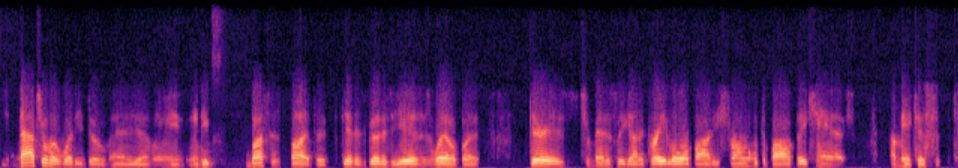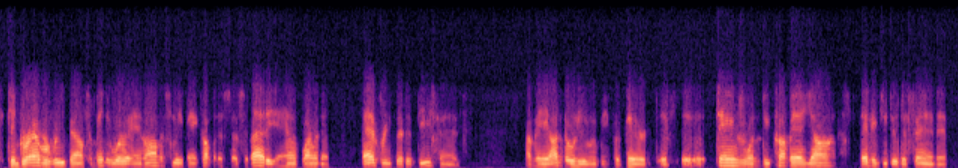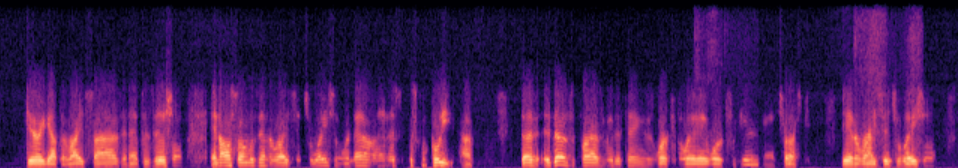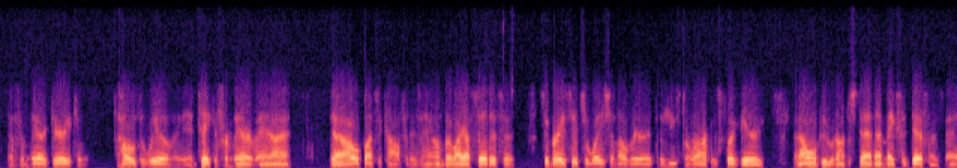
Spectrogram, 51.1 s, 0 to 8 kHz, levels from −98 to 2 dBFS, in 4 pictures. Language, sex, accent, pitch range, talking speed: English, male, American, 115-130 Hz, 210 wpm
